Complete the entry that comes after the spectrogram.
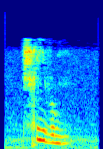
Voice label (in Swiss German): "bschriiwung", alsace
